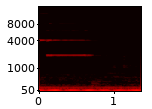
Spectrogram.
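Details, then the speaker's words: Infinity enteral feeding pump in a teaching demonstration: the top (inlet) tubing is deliberately kinked, giving a single high steady electronic beep over low room hum, the no-flow-in occlusion alarm. "Now, I'm going to kink the top here. It's going to beep at us and it's going to say no flow in. Right? Cuz I'm kinking the top here."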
